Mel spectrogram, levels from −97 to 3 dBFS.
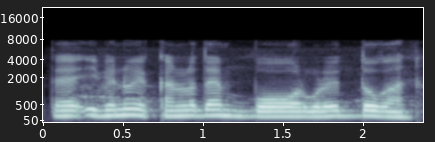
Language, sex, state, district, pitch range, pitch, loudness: Chakma, male, Tripura, Dhalai, 140-160 Hz, 150 Hz, -13 LUFS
